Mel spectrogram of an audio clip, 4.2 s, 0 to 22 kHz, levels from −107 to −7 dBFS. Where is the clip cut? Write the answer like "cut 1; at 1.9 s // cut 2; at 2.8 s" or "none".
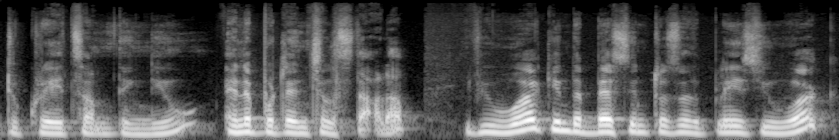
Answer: cut 1; at 1.0 s // cut 2; at 2.1 s

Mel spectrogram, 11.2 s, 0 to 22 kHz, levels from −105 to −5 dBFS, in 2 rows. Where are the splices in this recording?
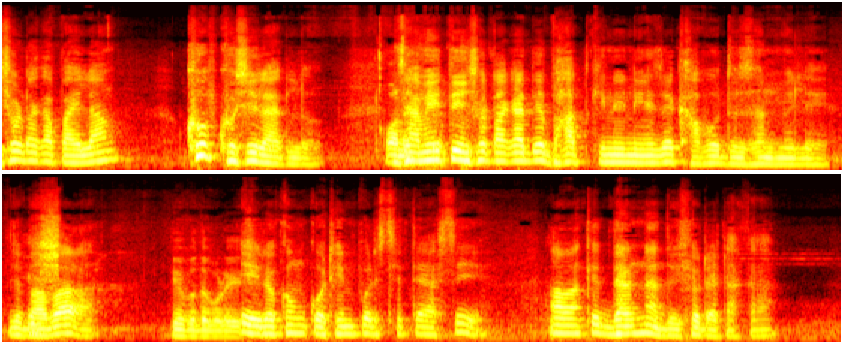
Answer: cut 1; at 5.5 s

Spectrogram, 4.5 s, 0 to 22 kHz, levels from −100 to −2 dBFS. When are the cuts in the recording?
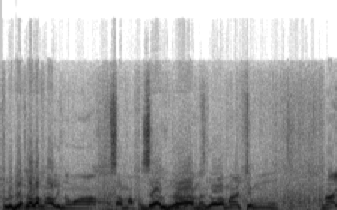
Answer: none

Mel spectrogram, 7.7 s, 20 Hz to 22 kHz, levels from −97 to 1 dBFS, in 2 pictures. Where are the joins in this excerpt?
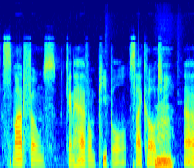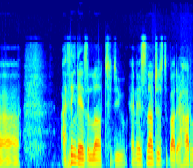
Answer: cut 1; at 6.4 s

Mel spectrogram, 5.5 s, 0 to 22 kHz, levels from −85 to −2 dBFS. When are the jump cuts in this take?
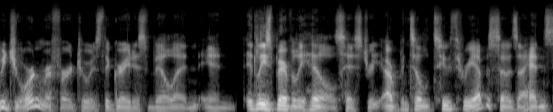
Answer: cut 1; at 2.3 s // cut 2; at 3.8 s

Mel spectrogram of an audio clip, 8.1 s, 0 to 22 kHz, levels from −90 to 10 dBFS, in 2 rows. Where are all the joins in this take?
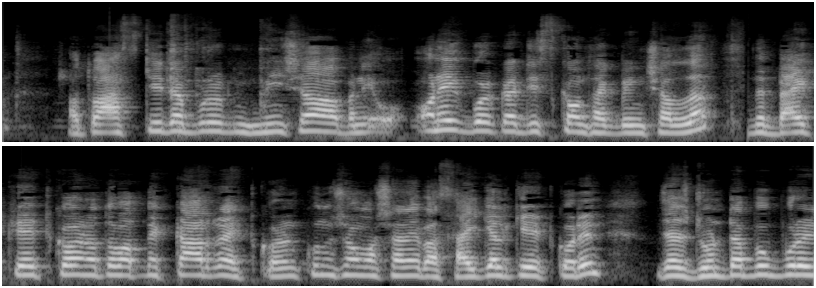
cut 1; at 3.6 s

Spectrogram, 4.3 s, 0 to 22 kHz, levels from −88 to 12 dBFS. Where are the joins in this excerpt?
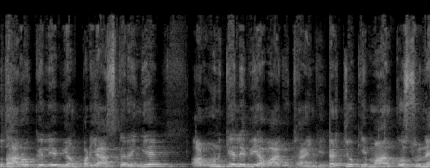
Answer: cut 1; at 3.3 s

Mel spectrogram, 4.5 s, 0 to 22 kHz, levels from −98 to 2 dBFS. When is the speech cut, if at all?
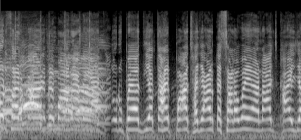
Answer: cut 1; at 1.7 s

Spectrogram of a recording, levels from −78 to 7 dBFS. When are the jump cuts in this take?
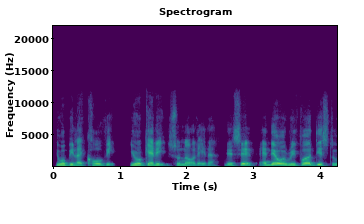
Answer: cut 1; at 2.5 s

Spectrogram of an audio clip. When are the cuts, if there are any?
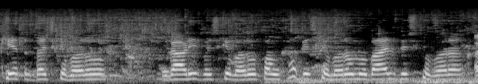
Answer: none

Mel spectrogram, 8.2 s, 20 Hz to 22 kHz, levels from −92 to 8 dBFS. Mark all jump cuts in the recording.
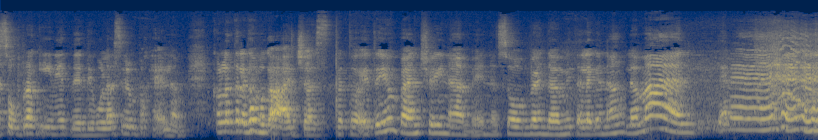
cut 1; at 3.4 s // cut 2; at 6.2 s

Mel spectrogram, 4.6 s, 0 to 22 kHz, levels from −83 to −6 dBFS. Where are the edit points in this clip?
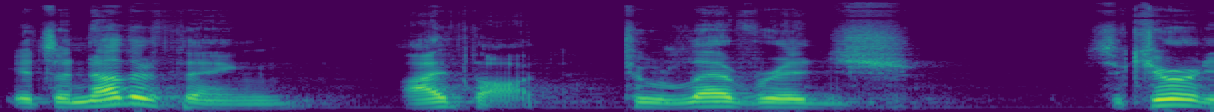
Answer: cut 1; at 2.2 s

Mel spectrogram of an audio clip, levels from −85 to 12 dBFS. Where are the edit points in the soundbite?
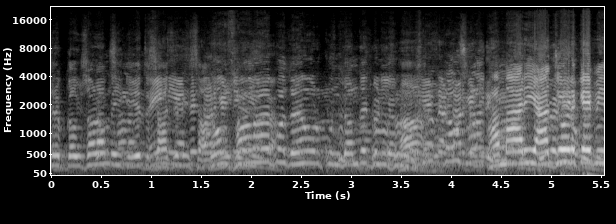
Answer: cut 1; at 4.3 s

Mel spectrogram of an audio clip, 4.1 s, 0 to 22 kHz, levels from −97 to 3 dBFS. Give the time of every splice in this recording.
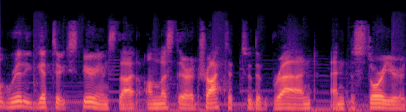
none

